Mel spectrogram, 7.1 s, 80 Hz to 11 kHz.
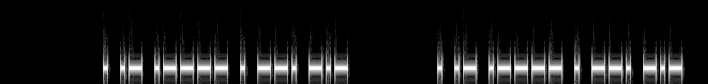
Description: Morse code, heard as a keyed tone, about 28 wpm, 700 Hz. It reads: EA1EGK EA1EGK
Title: DXCC-100 Call Signs - 6 Characters - Repeated 2x - 28wpm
